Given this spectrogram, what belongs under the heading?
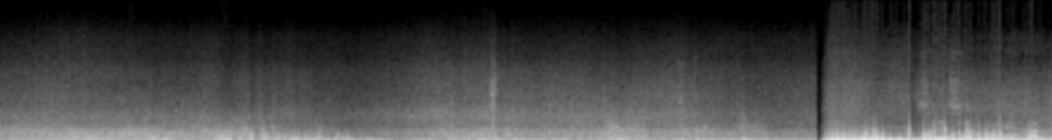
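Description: Boat El Tiburon slicing through choppy water near Skye, with steady loud wind buffeting and rushing spray throughout, jumping sharply louder for the last two seconds.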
